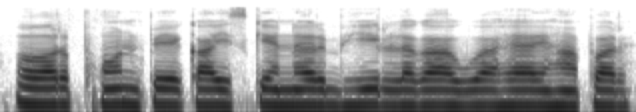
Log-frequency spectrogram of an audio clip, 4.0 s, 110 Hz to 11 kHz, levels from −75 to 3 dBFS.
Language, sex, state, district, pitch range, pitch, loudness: Hindi, male, Jharkhand, Deoghar, 135-145 Hz, 140 Hz, -12 LUFS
